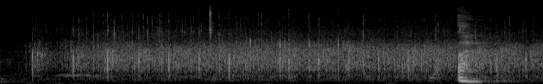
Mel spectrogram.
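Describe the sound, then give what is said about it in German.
An audience at ICF München applauds steadily for several seconds, a dense patter of many hands clapping at a fairly even level, with a brief louder burst near the end. “Applaus.”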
